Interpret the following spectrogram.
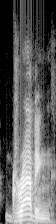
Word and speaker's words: grabbing: of gray grabing okay this is an a sound a short a gr grabbing grabing grabbing uhhuh very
